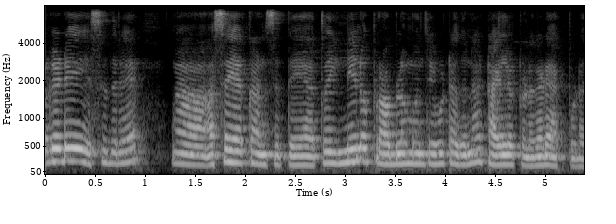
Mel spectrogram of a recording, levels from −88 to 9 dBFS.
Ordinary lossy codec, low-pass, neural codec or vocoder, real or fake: none; 7.2 kHz; none; real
